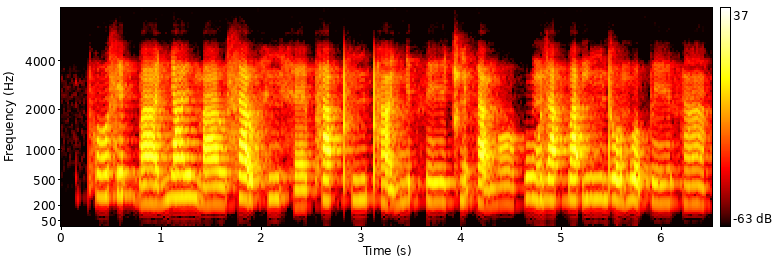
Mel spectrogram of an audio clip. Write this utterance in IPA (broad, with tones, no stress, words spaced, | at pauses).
pʰɔ˦sʰɪ˦ʔbä˨ ɲa˦ɪ̯ma˨ʊ̯sa̰˦˨ʊ̯ hĩ˦hɛ˨ pʰä˦ʔpʰĩ˦ pʰã˦˨ ɲɪ˦ʔθe˦ɪ̯t͡ɕĩ˦˨ θä̰˦˨ŋɔ˦ | wũ˦˨zä˦ʔ bä˦ʔjĩ˦do̰˦˨ʊ̯mo̰˦˨ʊ̯ pe˦ɪ̯θã˦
